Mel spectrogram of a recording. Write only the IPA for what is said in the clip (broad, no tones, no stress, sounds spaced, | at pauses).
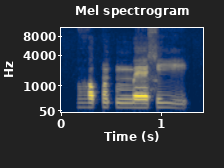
ɦ ɔ p ə̃ p mː ɛː ɬ i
